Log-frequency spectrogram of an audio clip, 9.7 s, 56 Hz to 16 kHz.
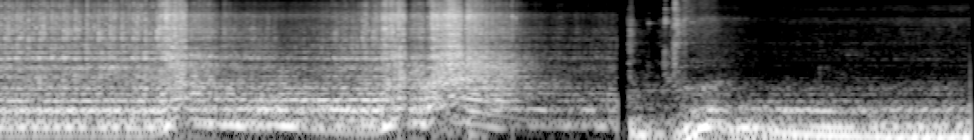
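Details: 1972 Chevelle Malibu 383 V8 after fitting Doug's 1 5/8 x 3" headers and Flowmaster 2.5" H-pipe exhaust: loud, deep choppy rumble pulling up through revs then settling; louder inside and out, deeper tone; normal running.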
